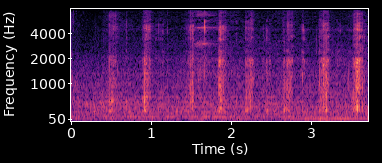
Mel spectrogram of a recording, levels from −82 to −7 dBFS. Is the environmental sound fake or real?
real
